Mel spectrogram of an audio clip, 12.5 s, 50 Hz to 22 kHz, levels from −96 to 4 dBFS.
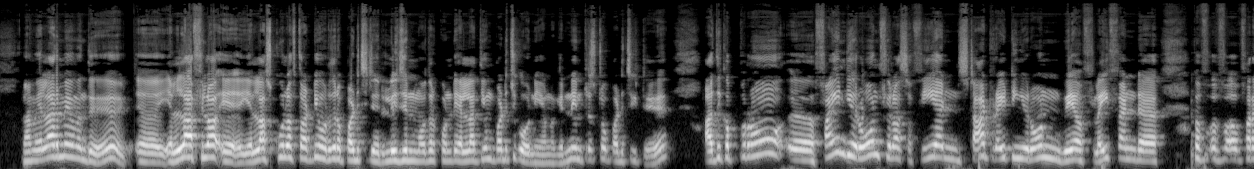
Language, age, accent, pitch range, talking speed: Tamil, 20-39, native, 190-245 Hz, 165 wpm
